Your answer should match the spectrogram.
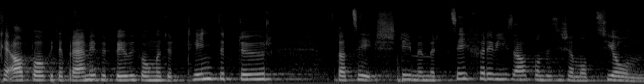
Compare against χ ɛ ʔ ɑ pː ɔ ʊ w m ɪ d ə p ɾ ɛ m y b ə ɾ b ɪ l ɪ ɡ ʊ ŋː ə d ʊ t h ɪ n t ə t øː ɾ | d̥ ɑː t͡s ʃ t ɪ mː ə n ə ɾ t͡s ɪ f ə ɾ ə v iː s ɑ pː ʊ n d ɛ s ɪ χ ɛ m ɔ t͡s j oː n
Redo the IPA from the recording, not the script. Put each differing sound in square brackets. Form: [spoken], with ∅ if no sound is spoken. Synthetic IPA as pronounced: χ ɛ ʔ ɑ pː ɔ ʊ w [b] ɪ d ə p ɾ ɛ m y b ə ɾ b ɪ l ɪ ɡ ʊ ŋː ə d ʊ t h ɪ n t ə t øː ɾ | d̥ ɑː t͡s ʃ t ɪ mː ə [m] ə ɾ t͡s ɪ f ə ɾ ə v iː s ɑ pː ʊ n d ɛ s ɪ [ʃ] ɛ m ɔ t͡s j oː n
